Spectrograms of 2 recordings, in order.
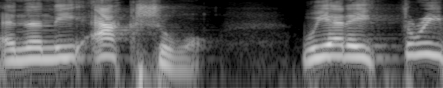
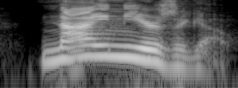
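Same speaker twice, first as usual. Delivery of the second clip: ordinary delivery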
